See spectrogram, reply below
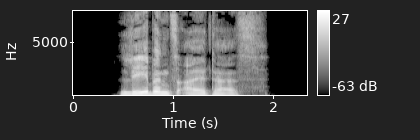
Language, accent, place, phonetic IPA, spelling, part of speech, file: German, Germany, Berlin, [ˈleːbn̩sˌʔaltɐs], Lebensalters, noun, De-Lebensalters.ogg
- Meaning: genitive singular of Lebensalter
